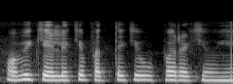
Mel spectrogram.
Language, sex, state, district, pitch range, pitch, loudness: Hindi, female, Bihar, Darbhanga, 195-210 Hz, 200 Hz, -15 LUFS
